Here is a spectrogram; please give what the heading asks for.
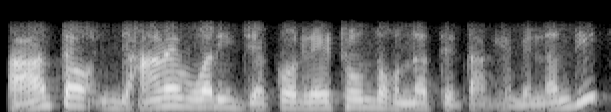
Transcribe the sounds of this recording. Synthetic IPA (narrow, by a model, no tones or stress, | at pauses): ɦaːt̪ɐɦaːɽ̃ẽəɾid͡ʑeːkoɾeːʈɦũːnd̪oɦʊnə̆t̪et̪ɐɦãkʰeːmɪlə̃nd̪iː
